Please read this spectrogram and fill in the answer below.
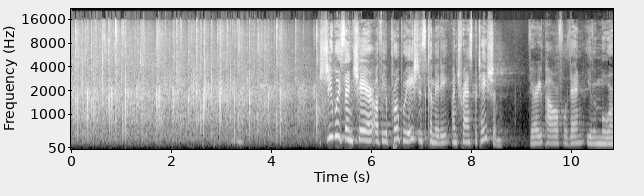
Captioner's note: applause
